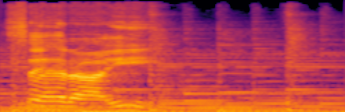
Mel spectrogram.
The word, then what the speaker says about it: صحرائی: ہم۔ اگلا ہے صحرائی، سین صاد کے نیچے زیر لگانے سے صحرائی۔ اگلا ہے مسلسل، میم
